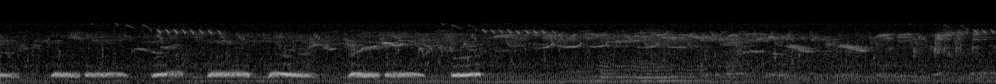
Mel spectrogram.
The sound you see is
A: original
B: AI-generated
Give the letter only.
A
